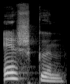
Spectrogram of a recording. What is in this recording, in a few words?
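"эшкын", Komi, female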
